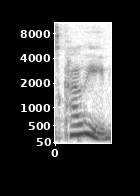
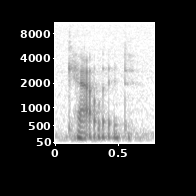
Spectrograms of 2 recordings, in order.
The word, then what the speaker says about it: Khalid: He actually puts how you pronounce it in his video, and I'm just like, it's Khalid, yeah. – Okay. – It's not Khalid.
